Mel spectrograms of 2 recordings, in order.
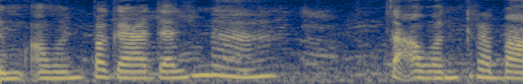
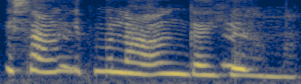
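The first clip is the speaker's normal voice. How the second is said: tearful; 7 semitones higher than usual. Acted. Consoling the grieving girl.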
